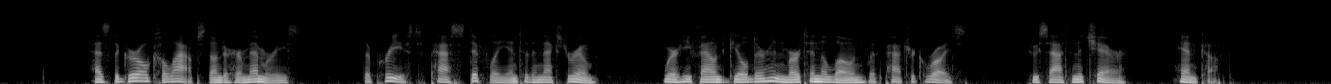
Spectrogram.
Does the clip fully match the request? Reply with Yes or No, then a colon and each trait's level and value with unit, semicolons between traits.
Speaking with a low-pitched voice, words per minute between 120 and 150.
Yes: low, 115 Hz; average, 140 wpm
